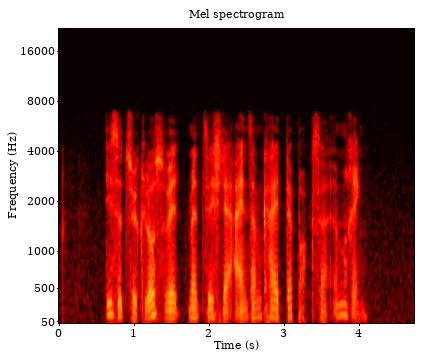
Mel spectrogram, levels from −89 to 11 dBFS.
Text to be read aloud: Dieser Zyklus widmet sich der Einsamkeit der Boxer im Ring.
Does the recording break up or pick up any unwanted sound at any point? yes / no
no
